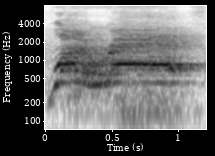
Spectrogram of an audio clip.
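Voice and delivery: high, loud mock wail; horrified outcry. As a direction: cry out in hammed-up horror at yourself. Acts horror at own reflection.

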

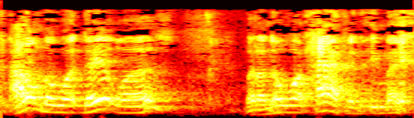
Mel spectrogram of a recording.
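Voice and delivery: usual speaking voice

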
